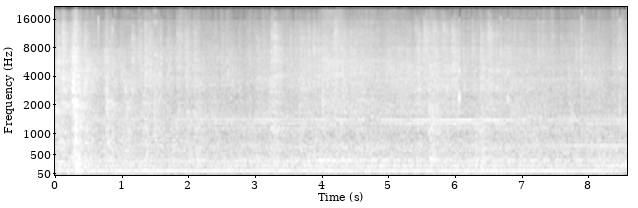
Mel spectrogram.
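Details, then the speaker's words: Garage door opener closing after lubrication: steady low hum, smooth even run, no squeal or chatter. It used to be really loud and annoying and is now unbelievably quiet. "these Oprah's used to be really loud and annoying and when we got a lubricated unbelievably quiet"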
